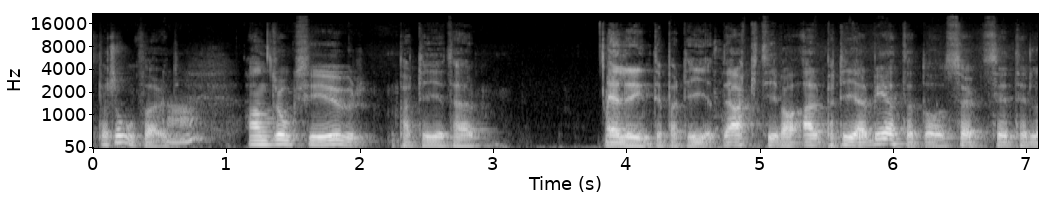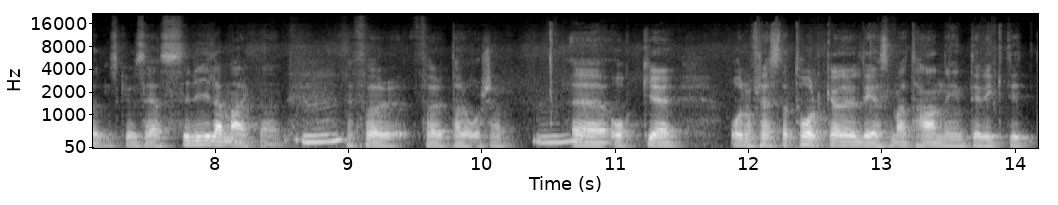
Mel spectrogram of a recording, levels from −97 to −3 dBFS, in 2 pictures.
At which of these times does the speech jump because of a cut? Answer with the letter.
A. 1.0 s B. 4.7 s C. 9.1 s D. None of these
B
